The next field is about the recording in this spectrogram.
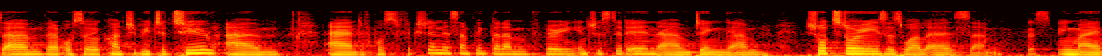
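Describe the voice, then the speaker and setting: A woman's voice: low voice, dark tone. A woman novelist from South Africa, chatting on a festival panel with frequent "um"s and laughter, then reading from her book. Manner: chatty, laughs often, many "um" fillers. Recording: reverberant festival hall.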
